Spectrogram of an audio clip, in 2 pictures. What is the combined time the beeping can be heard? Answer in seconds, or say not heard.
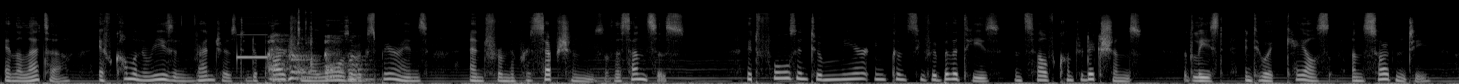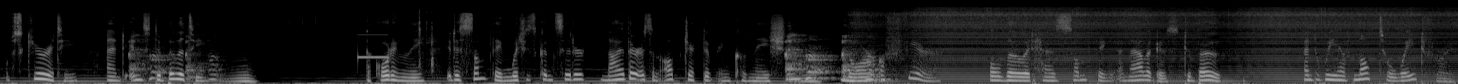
3 s.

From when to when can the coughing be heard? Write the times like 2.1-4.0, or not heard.
2.6-3.8, 15.8-16.9, 22.4-23.6.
